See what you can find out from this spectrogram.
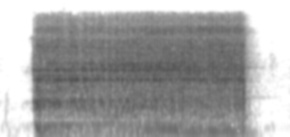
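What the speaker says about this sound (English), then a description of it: "And then drive these screws home." A power drill drives a screw into wood while building a saw horse, one sustained loud whirring burst of about two and a half seconds that starts and stops abruptly, close by.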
